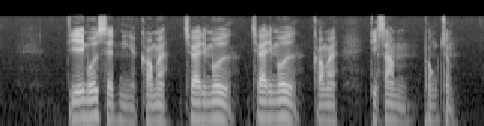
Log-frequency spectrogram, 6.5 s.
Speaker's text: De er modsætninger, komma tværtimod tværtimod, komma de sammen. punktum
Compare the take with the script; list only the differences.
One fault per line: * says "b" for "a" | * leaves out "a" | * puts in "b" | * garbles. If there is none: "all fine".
all fine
